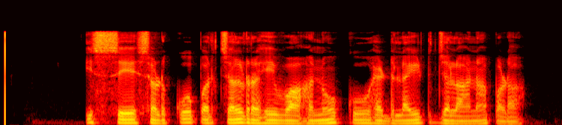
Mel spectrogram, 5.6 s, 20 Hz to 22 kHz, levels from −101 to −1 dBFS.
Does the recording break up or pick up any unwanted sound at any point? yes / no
no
